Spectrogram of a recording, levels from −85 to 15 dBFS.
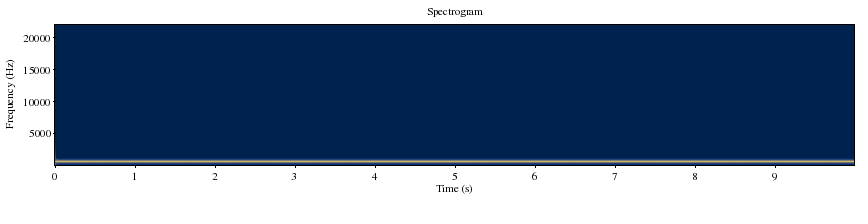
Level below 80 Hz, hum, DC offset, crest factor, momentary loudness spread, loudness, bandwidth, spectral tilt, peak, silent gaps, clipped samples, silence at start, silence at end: under -90 dBFS; none; under 0.1%; 4 dB; 0 LU; -10 LUFS; 0.8 kHz; -6.5 dB/octave; -6 dBFS; none; under 0.1%; 0 s; 0 s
